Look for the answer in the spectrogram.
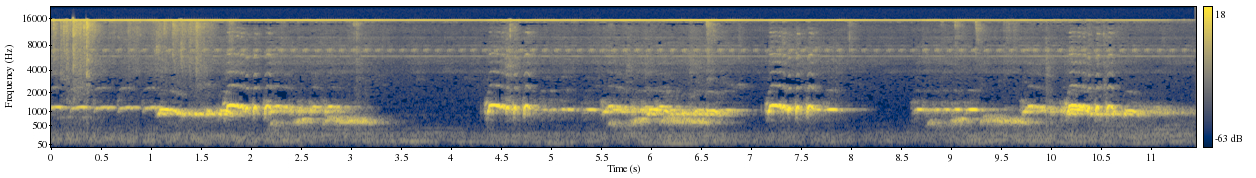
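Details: Zebra dove, a local bird, in full melodious song: about four phrases of clipped, staccato higher coos falling into softer, burry low trills, separated by short pauses, over a faint steady low rumble.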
